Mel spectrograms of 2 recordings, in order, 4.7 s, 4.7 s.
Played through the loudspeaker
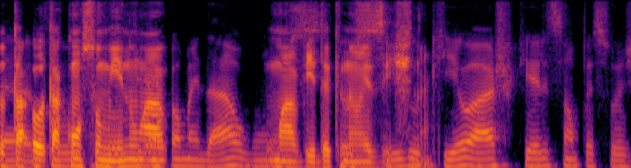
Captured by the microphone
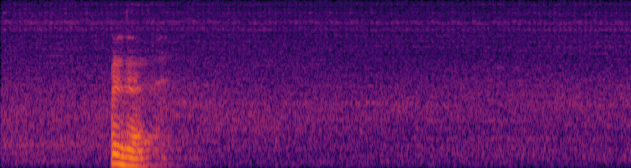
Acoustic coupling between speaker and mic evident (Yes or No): No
